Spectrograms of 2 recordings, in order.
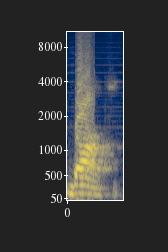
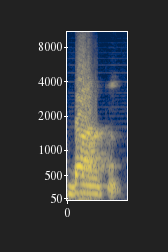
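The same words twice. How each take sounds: First: ডংকি with a rounded "o" and ng, as "dong-ki"; the right "dong-ki"; ডংকি pronounced "dong-ki"; correct pronunciation. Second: ডানকি with an open "a", as "dan-ki"; the common wrong "dan-ki" for donkey; ডানকি pronounced "dan-ki"; wrong pronunciation. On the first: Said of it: "কিন্তু এর উচ্চারণ হবে". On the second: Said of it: "আমরা এটাকে ডানকি বলি". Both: Shown as a demonstration.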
